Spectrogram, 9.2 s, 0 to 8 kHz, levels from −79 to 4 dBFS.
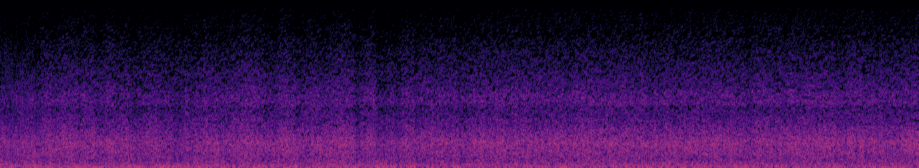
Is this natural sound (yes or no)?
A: yes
